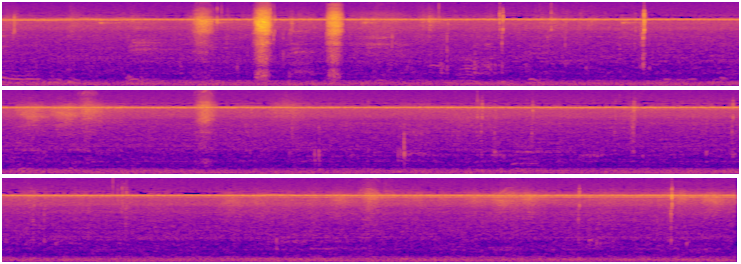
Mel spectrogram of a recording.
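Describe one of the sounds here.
A young monkey chews on a plastic straw.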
